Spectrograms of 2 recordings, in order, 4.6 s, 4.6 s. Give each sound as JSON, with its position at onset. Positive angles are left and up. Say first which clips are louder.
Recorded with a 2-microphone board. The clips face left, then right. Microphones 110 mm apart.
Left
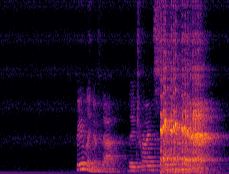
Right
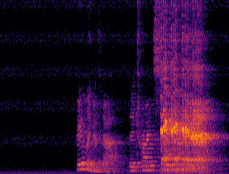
{"t": 1.5, "sound": "a woman speaking", "louder": "left 1 dB", "side_deg": 20, "distance_m": 4.5}
{"t": 3.2, "sound": "a bird", "louder": "left 1 dB", "side_deg": 75, "distance_m": 2.5}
